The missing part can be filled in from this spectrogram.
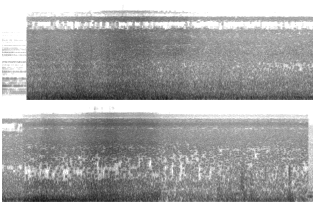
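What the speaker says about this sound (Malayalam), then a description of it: "ശക്തമായ കടലേറ്റത്തിൽ കടൽഭിത്തിക്ക് നാശം നേരിട്ടിട്ടുണ്ട്" A strong sea surge pounds the shore and sea wall at Vadakara on the Kerala coast: a loud, continuous roar of crashing surf that swells twice before easing off, with wind buffeting the microphone.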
